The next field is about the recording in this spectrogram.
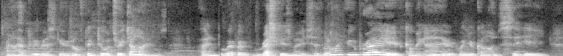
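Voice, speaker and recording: A man with a Birmingham accent, high pitch with very wide swings, moderate pace. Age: 80s+. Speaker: blind campaigner. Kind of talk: interview answer.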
